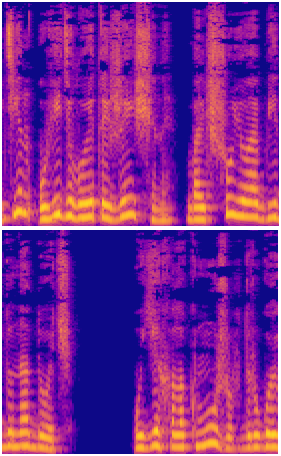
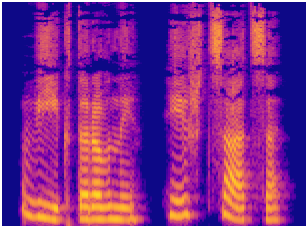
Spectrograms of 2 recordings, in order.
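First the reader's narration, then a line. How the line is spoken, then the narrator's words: Old woman's snort. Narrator (Russian): фыркнула вторая старуха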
